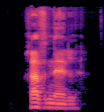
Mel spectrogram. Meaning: wallflower, wild radish (plant)
- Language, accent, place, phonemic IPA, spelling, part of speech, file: French, France, Lyon, /ʁav.nɛl/, ravenelle, noun, LL-Q150 (fra)-ravenelle.wav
